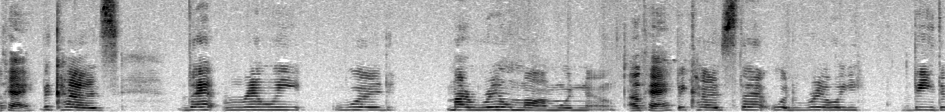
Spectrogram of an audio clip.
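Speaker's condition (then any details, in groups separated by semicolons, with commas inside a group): Cerebral palsy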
